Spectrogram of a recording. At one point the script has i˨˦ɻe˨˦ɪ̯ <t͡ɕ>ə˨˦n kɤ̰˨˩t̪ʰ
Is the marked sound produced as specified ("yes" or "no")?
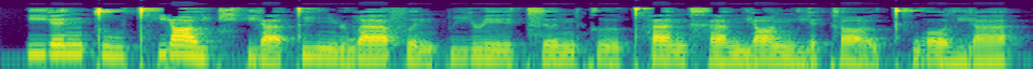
no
